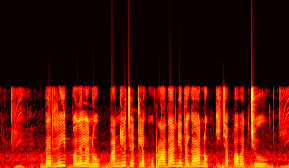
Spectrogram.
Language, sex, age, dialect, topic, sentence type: Telugu, female, 18-24, Central/Coastal, agriculture, statement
